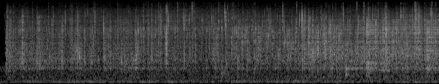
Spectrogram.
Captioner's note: oil bubbling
